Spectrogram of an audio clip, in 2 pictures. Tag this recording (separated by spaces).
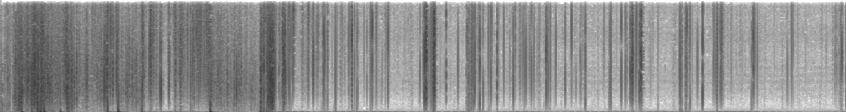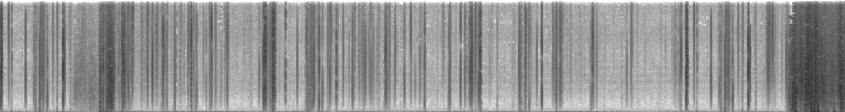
noise vinyl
